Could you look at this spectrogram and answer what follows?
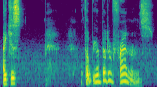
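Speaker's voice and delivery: high, soft, slow and hurt; hurt girl voice. Acted. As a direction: let her sound let down and quiet.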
